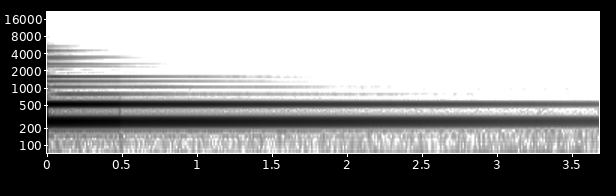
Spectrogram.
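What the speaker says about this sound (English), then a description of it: "we are going to jump down to the 5th fret of the G string" A single guitar note plucked at the 5th fret of the G string rings out clearly and alone, sustaining steadily and fading slowly over several seconds.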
